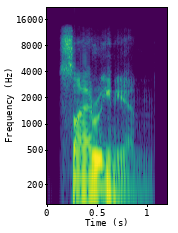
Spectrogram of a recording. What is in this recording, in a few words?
"sirenian", British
